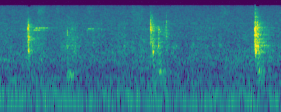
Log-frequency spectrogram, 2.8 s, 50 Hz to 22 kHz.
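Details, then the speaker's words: SIEG X2 mini mill speed-change gearbox before belt-drive conversion, in high gear: sharp clunk about once a second over faint motor hum from stripped gear teeth. "now you can hear it Go clunk clunk yeah hear it so the gears I have stripped in there as well"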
